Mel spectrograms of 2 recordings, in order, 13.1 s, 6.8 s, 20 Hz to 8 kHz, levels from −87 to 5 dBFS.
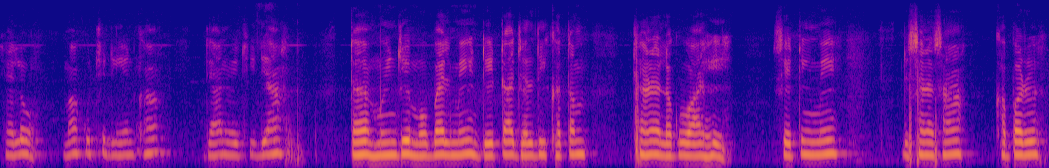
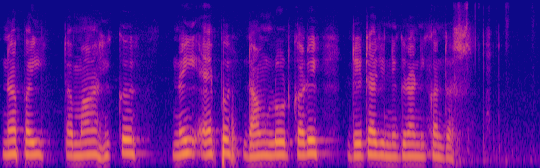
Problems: constant background noise, echo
